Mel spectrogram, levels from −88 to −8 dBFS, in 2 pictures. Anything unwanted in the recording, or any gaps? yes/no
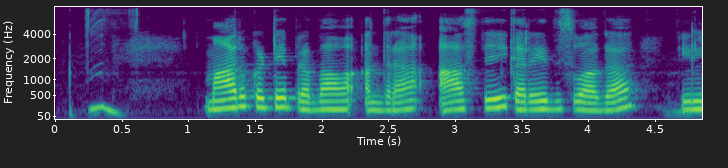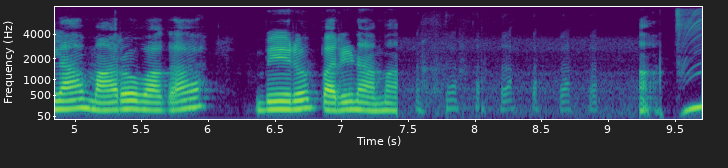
yes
